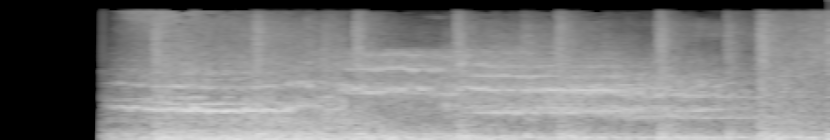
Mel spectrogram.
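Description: Car tires squealing in a long skid over a low rumble, starting about half a second in.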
